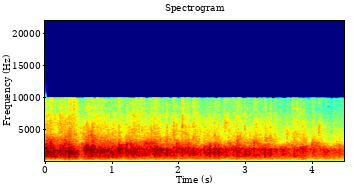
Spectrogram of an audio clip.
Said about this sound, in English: I think you can clap to God.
